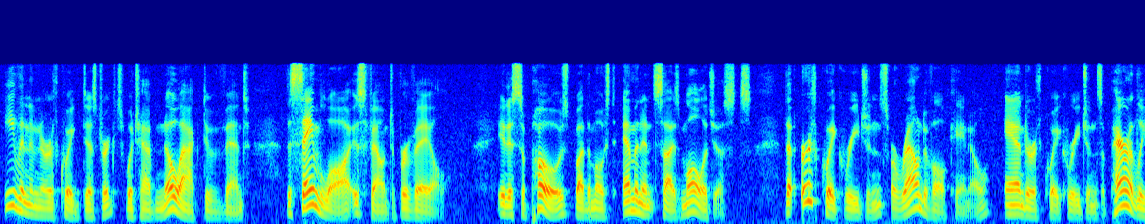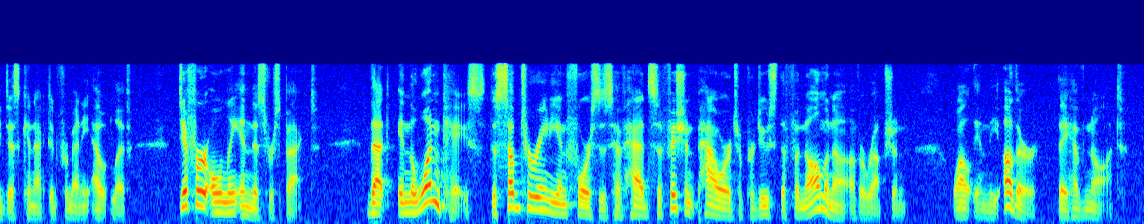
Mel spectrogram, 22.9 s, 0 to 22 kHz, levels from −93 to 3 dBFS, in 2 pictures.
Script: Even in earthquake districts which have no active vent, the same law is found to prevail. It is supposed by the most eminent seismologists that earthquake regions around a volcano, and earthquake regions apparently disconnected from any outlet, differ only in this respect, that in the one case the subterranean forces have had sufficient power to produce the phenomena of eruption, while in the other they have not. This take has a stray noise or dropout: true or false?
false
